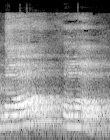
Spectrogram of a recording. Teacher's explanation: জিহ্বের মূল বা গোড়ালি উঁচু করে কোমল তালুর সঙ্গে স্পর্শ করে যে ধ্বনি উচ্চারিত হচ্ছে তাকে আমরা বলবো কণ্ঠ বা জিহ্বামূলীয় ধ্বনি।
